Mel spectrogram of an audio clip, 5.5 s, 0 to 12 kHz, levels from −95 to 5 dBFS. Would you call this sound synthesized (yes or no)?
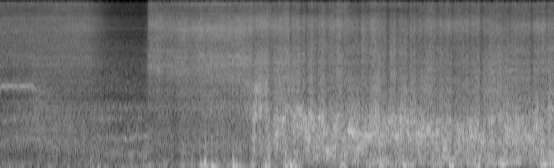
yes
